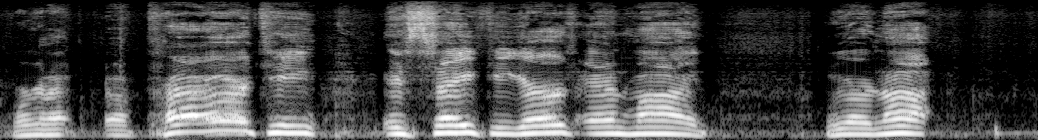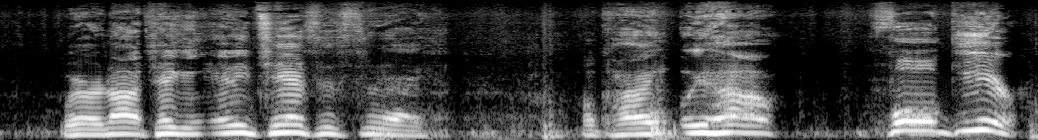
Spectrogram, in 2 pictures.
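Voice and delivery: loud, emphatic briefing in short bursts; mock safety commander. Commander briefs gentlemen on virus precautions, loud mock command. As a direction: address the troops with hammered-up authority.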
